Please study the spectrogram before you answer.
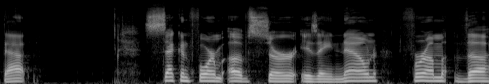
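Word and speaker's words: cere: Next we have sir. I think that's just how it's pronounced. It is spelled C-E-R-E, sir, first form.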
